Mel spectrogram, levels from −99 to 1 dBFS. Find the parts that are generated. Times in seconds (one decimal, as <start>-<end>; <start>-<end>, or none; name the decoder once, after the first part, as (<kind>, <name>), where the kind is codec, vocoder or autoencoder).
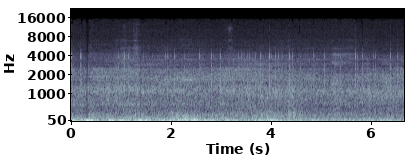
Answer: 1.9-4.4 (vocoder, BigVGAN v2); 6.0-6.7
